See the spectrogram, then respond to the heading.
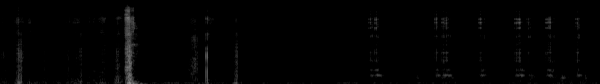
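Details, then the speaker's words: Briggs & Stratton 350777 1152-E1 engine, carburetor fuel shutoff solenoid in a quiet room: crisp single clicks as power is applied and removed, the solenoid opening and closing the main jet needle properly. "So that's opening and closing that needle or block off, whatever they're called. I'm not sure. It's like a backfire preventer type deal, so it don't pop and backfire when you shut it off."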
